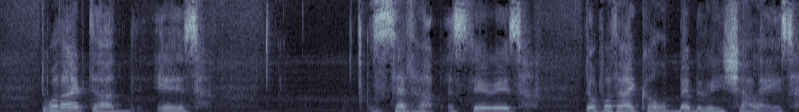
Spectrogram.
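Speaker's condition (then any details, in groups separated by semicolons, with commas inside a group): Motor neuron disease; wheelchair user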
